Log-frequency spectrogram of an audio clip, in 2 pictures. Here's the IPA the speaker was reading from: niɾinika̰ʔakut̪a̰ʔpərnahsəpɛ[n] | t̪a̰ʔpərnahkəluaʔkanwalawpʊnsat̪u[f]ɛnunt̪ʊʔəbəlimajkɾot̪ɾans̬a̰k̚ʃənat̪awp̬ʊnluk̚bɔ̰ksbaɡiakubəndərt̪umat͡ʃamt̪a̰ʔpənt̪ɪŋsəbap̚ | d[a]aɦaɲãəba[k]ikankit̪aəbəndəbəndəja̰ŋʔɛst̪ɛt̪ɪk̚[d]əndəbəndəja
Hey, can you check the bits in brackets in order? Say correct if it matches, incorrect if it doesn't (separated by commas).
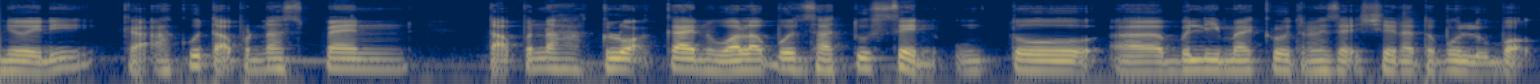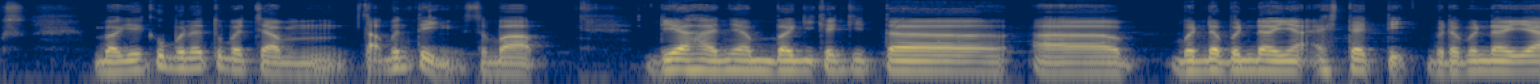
correct, incorrect, incorrect, incorrect, incorrect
